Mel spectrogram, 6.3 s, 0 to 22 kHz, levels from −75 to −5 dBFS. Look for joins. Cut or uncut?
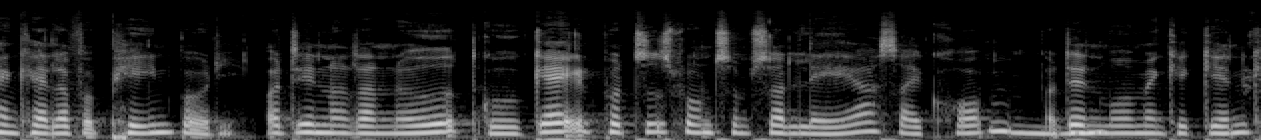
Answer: cut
